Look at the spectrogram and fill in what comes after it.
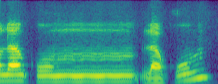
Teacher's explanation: Cara bacanya mim pertama dimasukkan ke mim yang kedua dengan sempurna. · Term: idgam mutamasilin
